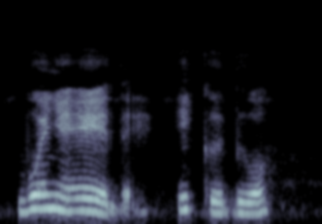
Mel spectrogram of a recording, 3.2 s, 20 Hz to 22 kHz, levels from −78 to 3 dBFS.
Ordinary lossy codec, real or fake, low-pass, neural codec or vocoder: AAC, 32 kbps; fake; 9.9 kHz; vocoder, 24 kHz, 100 mel bands, Vocos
